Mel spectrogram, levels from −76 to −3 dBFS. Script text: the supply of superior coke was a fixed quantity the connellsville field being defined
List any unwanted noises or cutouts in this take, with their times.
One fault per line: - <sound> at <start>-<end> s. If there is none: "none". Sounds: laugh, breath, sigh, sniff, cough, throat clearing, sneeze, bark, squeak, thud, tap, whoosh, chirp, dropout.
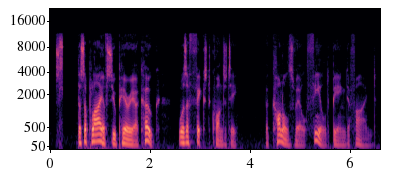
- laugh at 0.1-0.3 s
